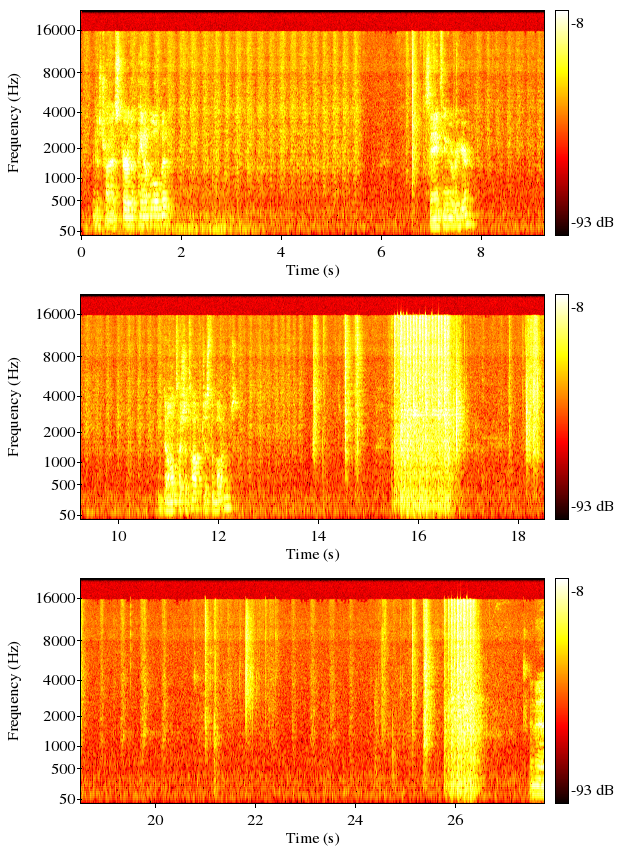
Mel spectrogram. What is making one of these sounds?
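A brush scrubs against canvas.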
